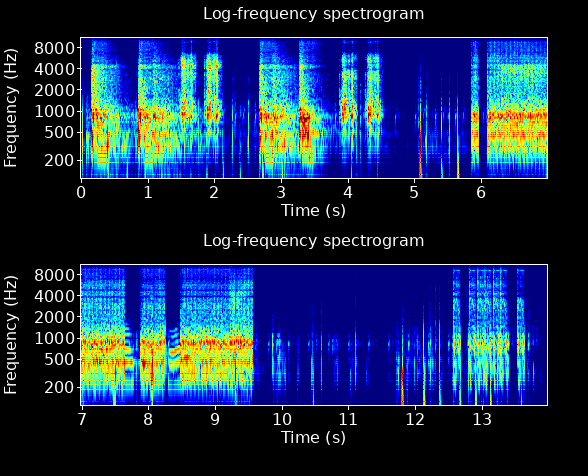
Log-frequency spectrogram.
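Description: Rapid automatic gunfire from the video game Chicken Gun in loud clustered bursts with short gaps, interspersed with single shots and clicks, alongside a voice talking.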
